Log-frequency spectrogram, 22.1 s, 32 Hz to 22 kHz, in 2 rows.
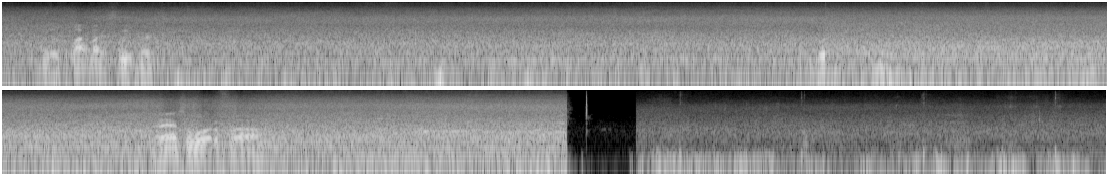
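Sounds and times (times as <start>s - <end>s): waterfall rushing: 0.0s - 16.7s.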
